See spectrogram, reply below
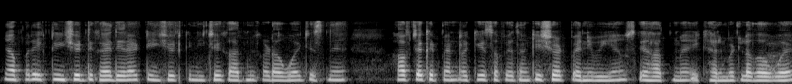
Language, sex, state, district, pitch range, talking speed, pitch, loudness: Hindi, male, Uttarakhand, Tehri Garhwal, 195-220 Hz, 310 wpm, 205 Hz, -19 LUFS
